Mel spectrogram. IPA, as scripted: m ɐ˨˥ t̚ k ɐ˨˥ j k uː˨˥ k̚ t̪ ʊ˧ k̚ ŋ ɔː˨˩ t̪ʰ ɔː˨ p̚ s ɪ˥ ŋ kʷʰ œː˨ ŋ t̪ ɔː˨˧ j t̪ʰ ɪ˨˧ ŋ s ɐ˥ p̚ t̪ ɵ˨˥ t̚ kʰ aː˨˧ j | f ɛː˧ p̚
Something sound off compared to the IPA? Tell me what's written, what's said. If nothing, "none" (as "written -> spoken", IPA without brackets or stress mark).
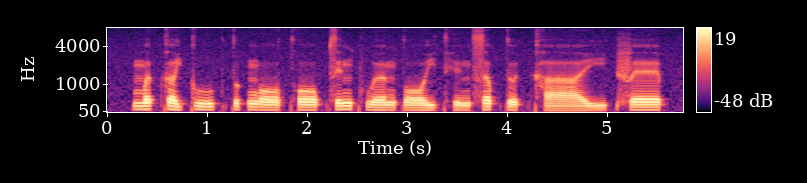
none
